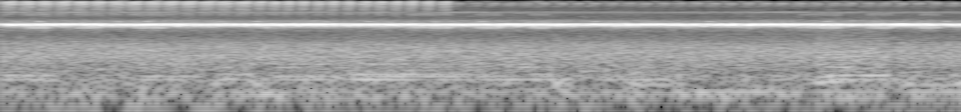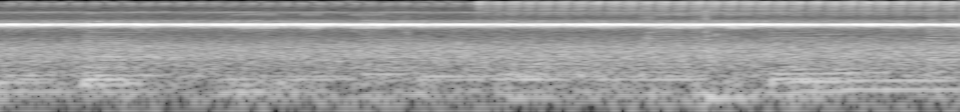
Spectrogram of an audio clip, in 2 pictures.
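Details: Sasakiri katydid, Conocephalus melaenus, from Japan: a continuous high, even, hissing buzz held at one steady pitch without a break for the whole stretch, with only faint low rumbling beneath.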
